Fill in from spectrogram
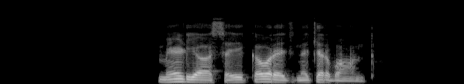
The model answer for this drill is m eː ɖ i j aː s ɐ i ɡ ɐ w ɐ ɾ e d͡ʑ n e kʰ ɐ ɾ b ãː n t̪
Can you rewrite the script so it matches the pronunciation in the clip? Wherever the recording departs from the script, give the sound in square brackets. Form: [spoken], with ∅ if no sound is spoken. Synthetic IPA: m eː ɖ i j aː s ɐ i [k] ɐ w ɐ ɾ e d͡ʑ n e [k] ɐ ɾ b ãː n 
